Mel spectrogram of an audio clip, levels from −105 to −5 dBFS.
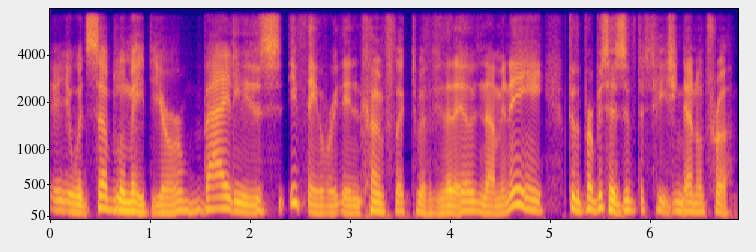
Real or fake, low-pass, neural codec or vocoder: fake; 7.2 kHz; codec, 16 kHz in and 24 kHz out, 0.4 kbps, LongCat-Audio-Codec, four codebook decoder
